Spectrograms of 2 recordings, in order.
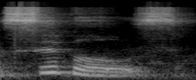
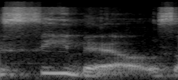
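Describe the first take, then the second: First: The first vowel is a short 'ih' sound. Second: The first vowel is a long 'ee' sound.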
